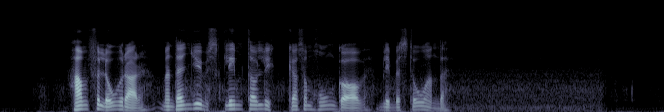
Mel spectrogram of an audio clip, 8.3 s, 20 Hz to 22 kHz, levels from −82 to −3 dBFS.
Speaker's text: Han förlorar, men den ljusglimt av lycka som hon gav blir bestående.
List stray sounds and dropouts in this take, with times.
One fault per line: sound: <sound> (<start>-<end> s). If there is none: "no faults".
no faults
